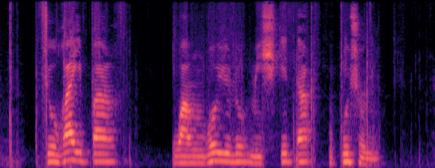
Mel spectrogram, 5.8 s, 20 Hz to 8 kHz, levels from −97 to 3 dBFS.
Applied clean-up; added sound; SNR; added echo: neural mask model RNNoise.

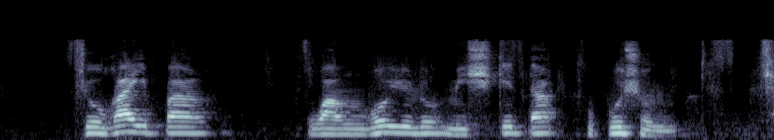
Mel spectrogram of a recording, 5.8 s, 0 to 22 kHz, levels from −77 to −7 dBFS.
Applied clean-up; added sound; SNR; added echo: neural separator model SepFormer DNS4.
